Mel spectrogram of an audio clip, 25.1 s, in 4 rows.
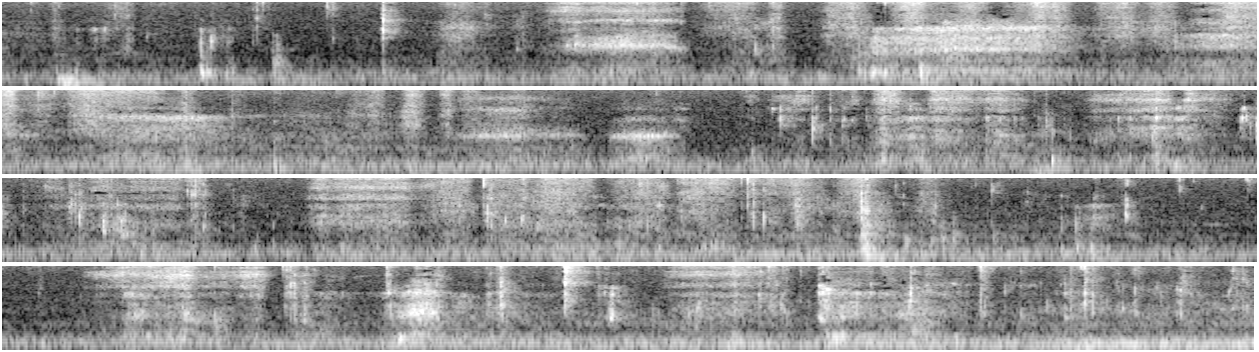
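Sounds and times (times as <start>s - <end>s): person chewing food: 0.1s - 2.8s, 9.6s - 25.0s.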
